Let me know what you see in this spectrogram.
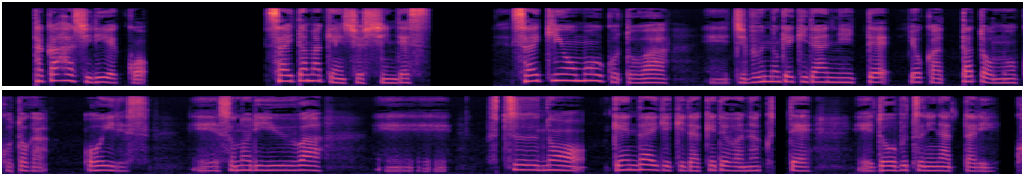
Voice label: female voice freetalk

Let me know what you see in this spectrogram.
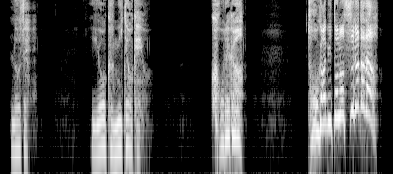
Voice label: boy, female voice; セリフ

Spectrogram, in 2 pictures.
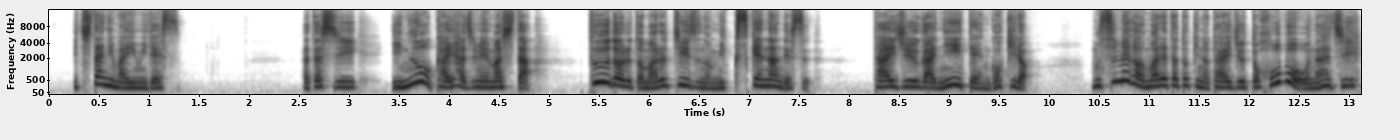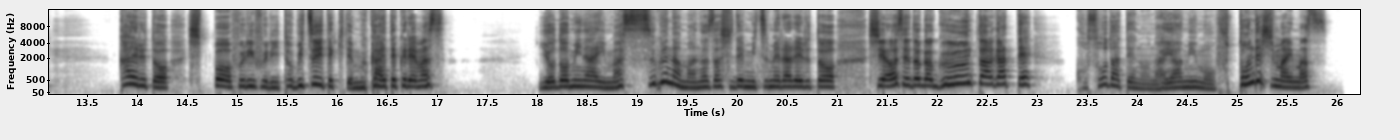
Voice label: free talk, female voice

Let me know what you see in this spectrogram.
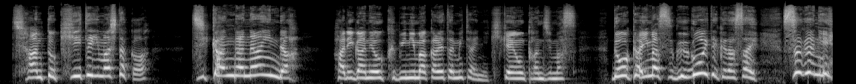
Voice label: female voice

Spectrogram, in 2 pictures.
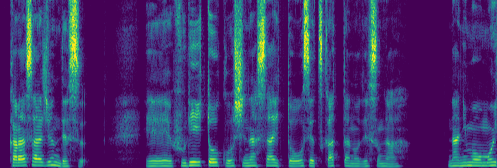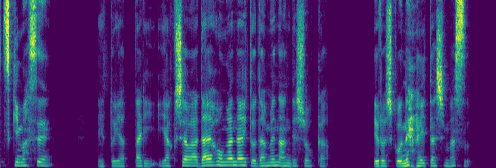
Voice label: female voice freetalk

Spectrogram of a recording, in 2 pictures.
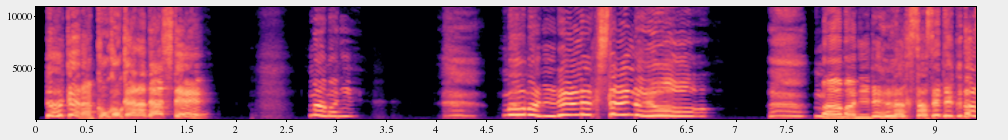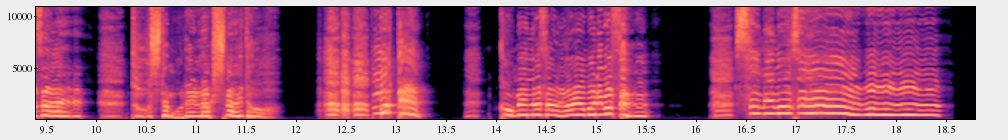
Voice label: male voice; セリフ

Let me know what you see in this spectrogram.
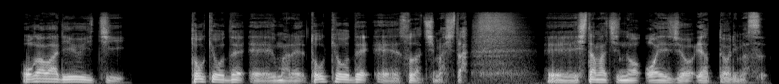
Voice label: freetalk, male voice

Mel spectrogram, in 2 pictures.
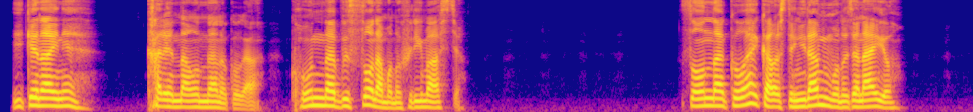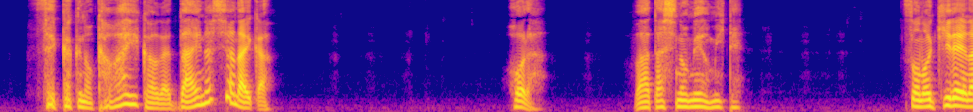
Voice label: female voice

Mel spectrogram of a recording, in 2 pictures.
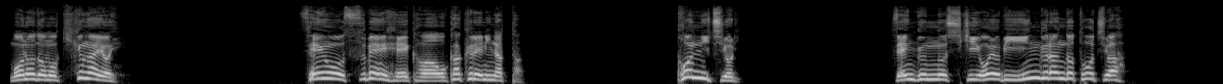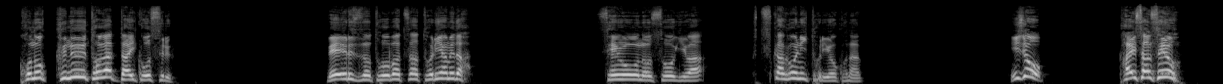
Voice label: male voice

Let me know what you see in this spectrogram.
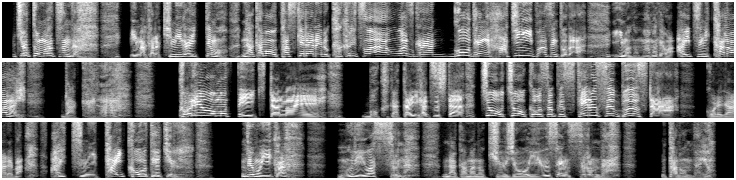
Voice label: male voice

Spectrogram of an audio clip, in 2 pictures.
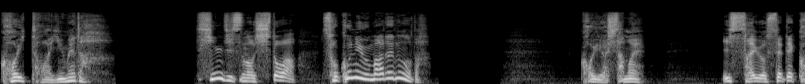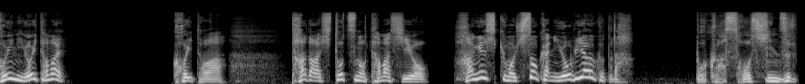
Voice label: male voice

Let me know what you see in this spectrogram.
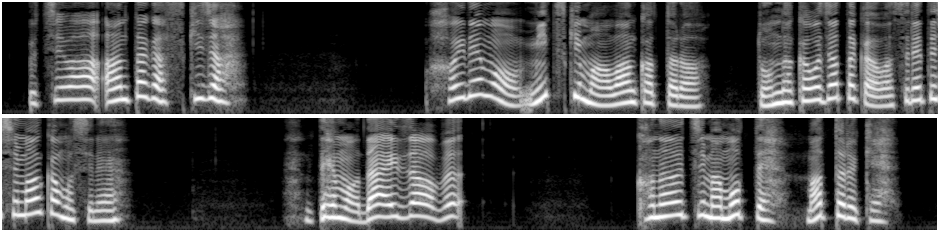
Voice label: female voice

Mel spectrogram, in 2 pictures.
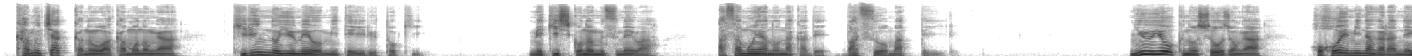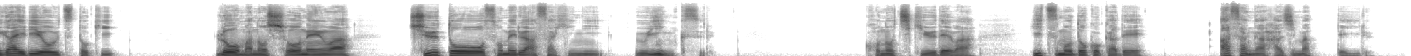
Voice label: male voice

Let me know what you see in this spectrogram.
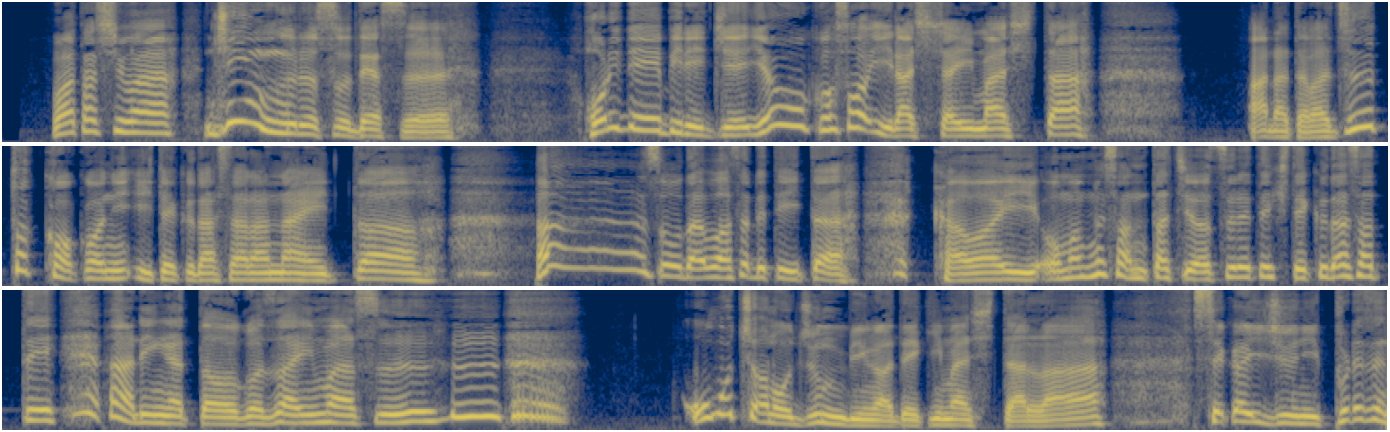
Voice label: male voice; セリフ

